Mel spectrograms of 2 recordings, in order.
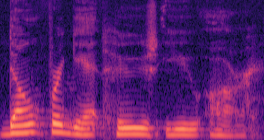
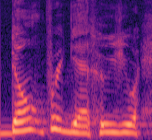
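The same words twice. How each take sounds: First: Slow, soft and low, like a mother at the door; tender reminder. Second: Said in the usual way. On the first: Retold or imitated. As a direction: say it gently to your child as they leave. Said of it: "she'd say".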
